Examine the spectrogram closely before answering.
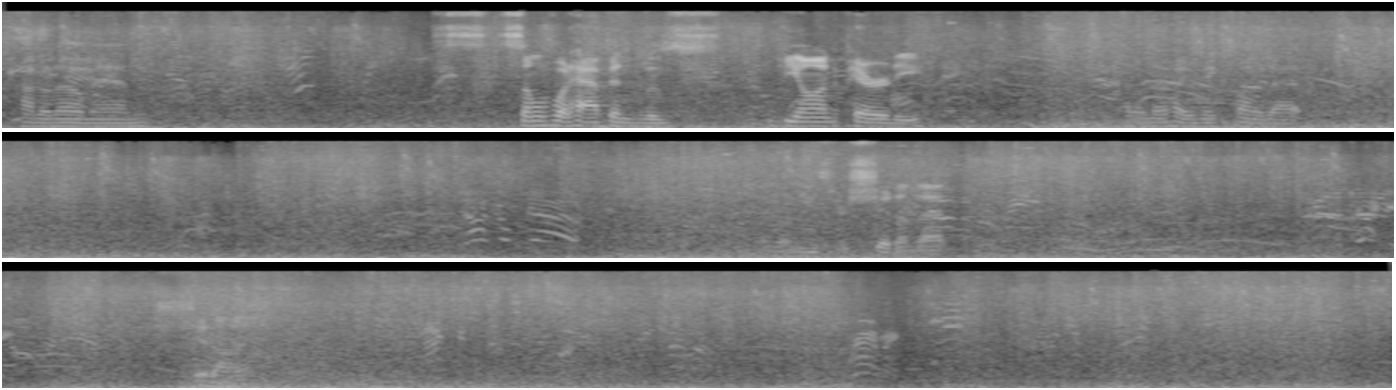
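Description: Guns fire rapidly in a battle.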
